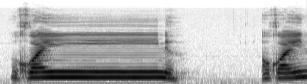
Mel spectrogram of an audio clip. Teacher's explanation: غین غین حروف مستعلیہ میں سے ہے، جسے ہمیشہ پر یعنی موٹا پڑھا جاتا ہے. حلق کے اوپر والے حصے سے ادا ہوتا ہے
